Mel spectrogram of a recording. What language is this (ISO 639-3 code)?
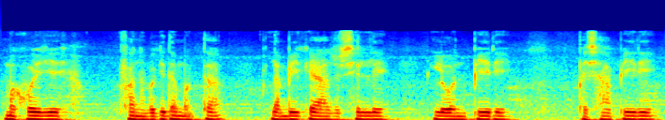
mni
